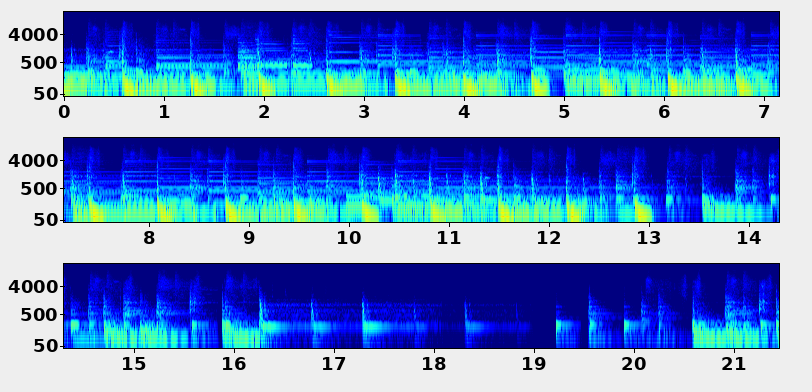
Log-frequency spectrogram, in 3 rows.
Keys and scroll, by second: 15.9 space.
